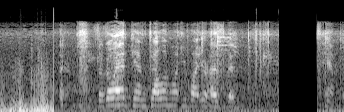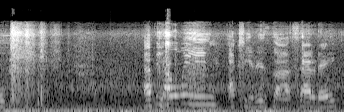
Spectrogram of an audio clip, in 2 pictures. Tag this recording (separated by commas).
Speech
